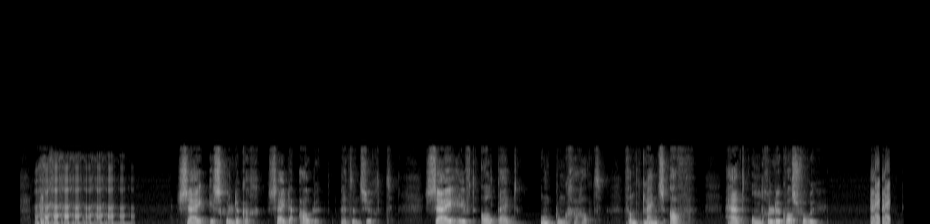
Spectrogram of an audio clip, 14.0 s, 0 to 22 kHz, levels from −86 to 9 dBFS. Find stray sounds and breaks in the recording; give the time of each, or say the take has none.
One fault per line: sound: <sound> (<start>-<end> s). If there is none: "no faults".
sound: laugh (0.5-2.1 s)
sound: laugh (13.1-13.4 s)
